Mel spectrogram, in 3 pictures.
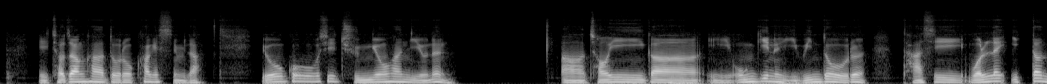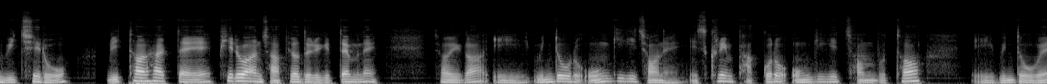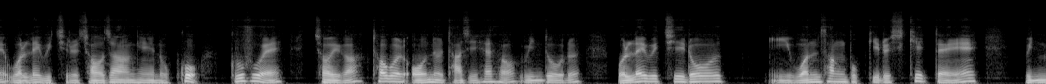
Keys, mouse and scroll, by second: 0.0-0.4 typing, 0.6 ctrl+s, 1.1-2.1 scroll up 1, 2.5 click, 6.0 F3, 10.7 click, 17.5 ctrl+w, 18.1 click, 19.0-19.6 scroll down 2, 19.6 click, 22.5 shift+Home, 24.7-30.4 typing.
